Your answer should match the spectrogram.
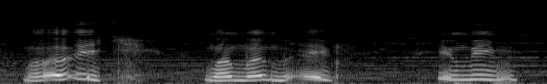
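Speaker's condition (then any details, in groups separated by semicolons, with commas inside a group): Cerebral palsy; present from birth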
